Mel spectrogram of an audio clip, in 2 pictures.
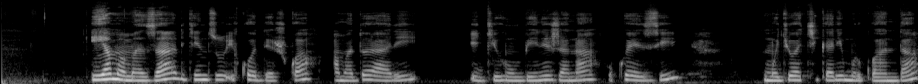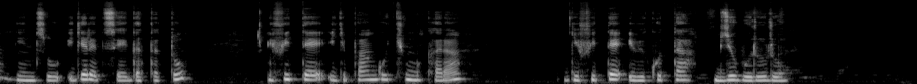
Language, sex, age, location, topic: Kinyarwanda, female, 18-24, Kigali, finance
